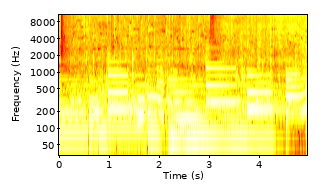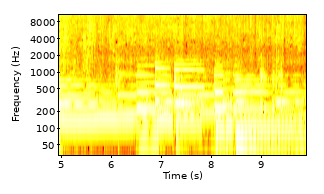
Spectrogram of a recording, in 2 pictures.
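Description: Sliced carrots, potatoes and sausage sizzling in hot oil as they are stir-fried with a wooden spatula. Instrumental background music plays throughout, its notes as loud as the sizzle.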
